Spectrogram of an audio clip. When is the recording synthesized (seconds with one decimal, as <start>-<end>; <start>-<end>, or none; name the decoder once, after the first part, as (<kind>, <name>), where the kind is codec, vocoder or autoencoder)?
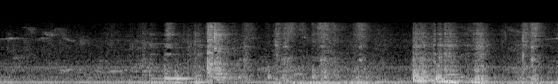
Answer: none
